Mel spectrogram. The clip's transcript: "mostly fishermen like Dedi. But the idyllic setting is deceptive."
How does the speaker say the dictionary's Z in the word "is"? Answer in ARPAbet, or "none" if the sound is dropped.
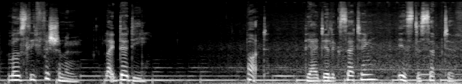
Z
